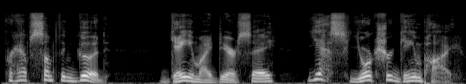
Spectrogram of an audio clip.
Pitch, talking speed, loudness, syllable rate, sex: 145 Hz, 115 wpm, -19 LUFS, 4.4 syllables/s, male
